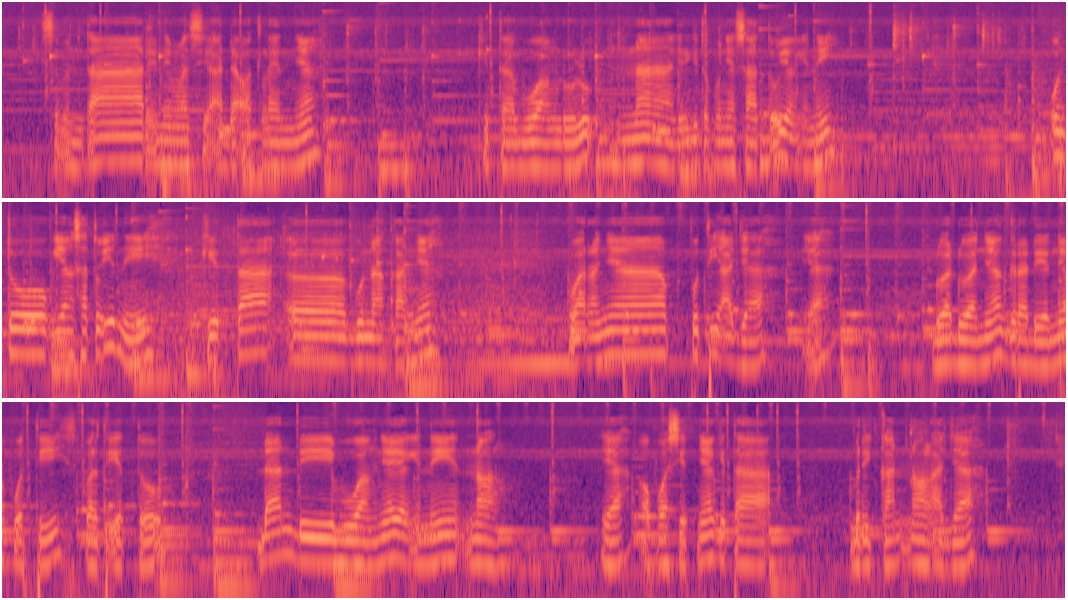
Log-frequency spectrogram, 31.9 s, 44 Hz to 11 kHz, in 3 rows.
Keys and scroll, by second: 0.2 typing, 1.3 typing, 3.3 ctrl+z, 4.1 ctrl+2, 6.1 Delete, 7.6 z, 9.4 ctrl+alt+2, 13.3 ctrl+2, 14.2 ctrl+z, 15.4 v, 30.2 ctrl+a, 30.3-31.2 typing.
